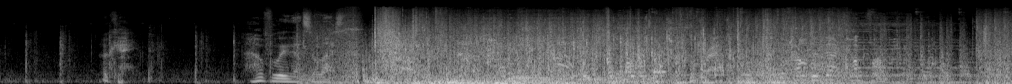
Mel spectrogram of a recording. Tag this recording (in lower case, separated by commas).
boom, music, speech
